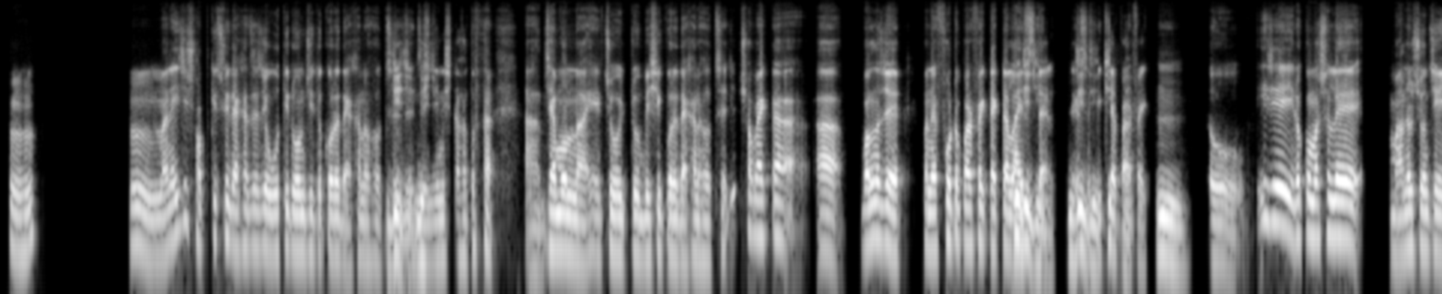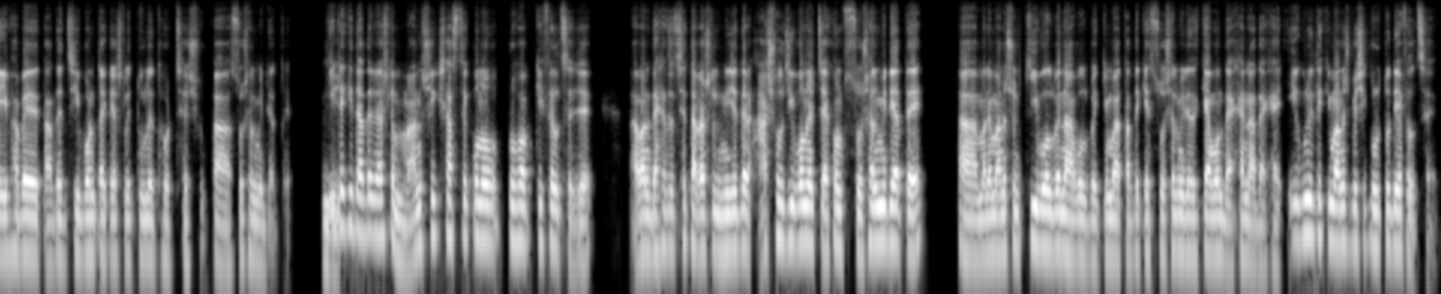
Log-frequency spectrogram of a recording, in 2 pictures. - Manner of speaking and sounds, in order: scoff; in English: "ফটো পারফেক্ট"; in English: "পিকচার পারফেক"; "পারফেক্ট" said as "পারফেক"; tapping
- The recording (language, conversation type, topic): Bengali, podcast, সামাজিক যোগাযোগমাধ্যম কীভাবে গল্প বলার ধরন বদলে দিয়েছে বলে আপনি মনে করেন?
